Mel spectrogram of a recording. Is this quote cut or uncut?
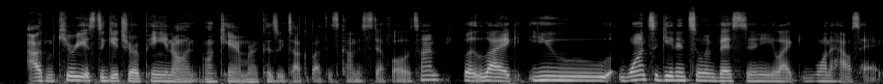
cut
